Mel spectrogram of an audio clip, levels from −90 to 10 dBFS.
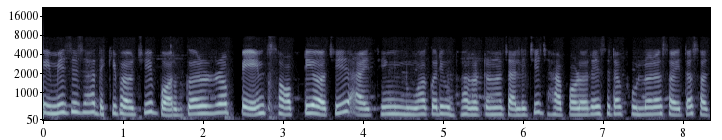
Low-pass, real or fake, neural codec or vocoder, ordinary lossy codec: none; real; none; none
